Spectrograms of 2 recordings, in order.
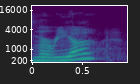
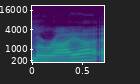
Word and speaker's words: Maria: So Maria Mitchell, her name looks like it's Maria, but it's the English pronunciation Mariah, and most people, if they've even heard of her, do not know that.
